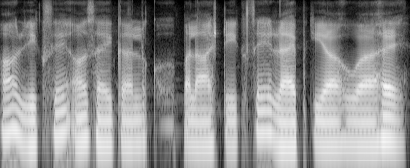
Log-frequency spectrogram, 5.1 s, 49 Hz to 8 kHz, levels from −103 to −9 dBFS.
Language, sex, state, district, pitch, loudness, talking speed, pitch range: Hindi, male, Jharkhand, Ranchi, 105 Hz, -20 LUFS, 130 wpm, 100-115 Hz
